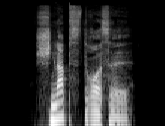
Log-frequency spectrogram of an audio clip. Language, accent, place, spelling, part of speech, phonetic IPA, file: German, Germany, Berlin, Schnapsdrossel, noun, [ˈʃnapsˌdʁɔsl̩], De-Schnapsdrossel.ogg
- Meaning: boozehound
